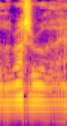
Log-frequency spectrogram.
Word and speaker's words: Rotorua: Und Rotorua, oder wie du es genannt hast. Ja, so heißt die. – Also, die habe ich nicht nur so genannt, die heißt sogar so, Rotorua, ja.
